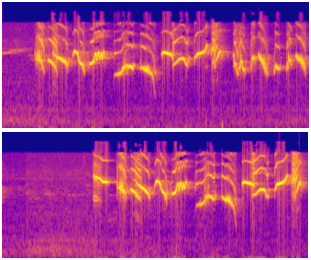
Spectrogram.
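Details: Oriental magpie-robin used as a decoy, singing combatively to draw in wild birds: about four seconds of lively, tumbling whistles and chatter, a brief lull, then further rapid looping whistled phrases.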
